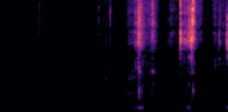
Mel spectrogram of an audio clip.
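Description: Paper crinkles as a small cube is unwrapped.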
